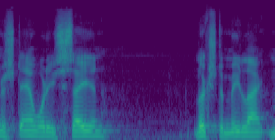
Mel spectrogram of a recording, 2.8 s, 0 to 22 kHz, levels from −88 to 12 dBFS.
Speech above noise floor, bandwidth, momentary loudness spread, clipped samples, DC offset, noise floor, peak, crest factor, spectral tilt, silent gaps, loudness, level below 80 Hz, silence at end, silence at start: 33 dB; 17 kHz; 12 LU; under 0.1%; under 0.1%; -62 dBFS; -14 dBFS; 18 dB; -4.5 dB/octave; none; -29 LUFS; -66 dBFS; 0 s; 0 s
